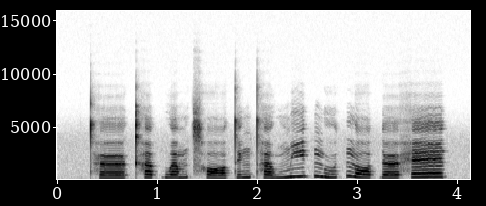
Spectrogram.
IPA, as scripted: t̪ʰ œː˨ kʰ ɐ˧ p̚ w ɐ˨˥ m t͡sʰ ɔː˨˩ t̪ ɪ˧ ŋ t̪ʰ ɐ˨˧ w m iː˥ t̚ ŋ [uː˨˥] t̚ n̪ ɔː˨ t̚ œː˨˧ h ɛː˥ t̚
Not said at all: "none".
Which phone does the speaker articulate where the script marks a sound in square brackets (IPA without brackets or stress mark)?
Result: uː˨˥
